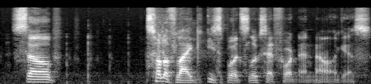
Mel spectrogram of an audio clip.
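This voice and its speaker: The speaker has a German accent and a bright, sharp tone. The recording is very clean, with a silent background. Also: man. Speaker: esports content creator. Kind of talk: casual chat.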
